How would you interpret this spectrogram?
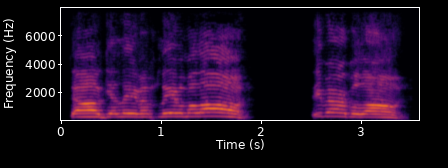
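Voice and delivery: loud, high-pitched plea; indignant shout. Real, not acted. Host defending Herb Dean to his critics, loudly indignant. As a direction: holler in the referee's defence.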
